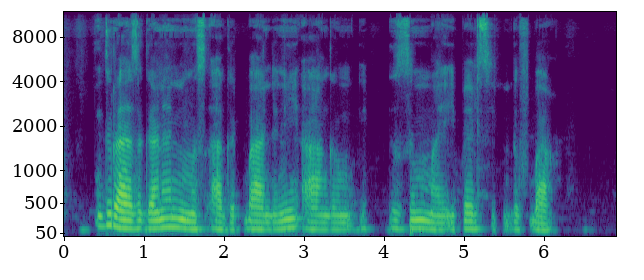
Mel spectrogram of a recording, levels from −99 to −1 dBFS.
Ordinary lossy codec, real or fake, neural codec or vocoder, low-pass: Opus, 24 kbps; real; none; 10.8 kHz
